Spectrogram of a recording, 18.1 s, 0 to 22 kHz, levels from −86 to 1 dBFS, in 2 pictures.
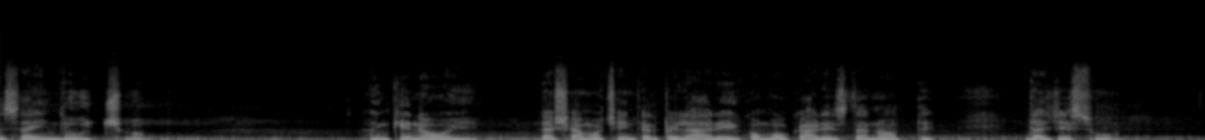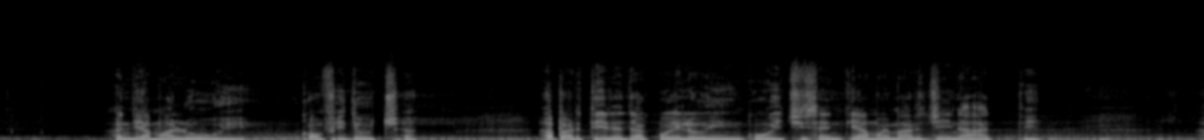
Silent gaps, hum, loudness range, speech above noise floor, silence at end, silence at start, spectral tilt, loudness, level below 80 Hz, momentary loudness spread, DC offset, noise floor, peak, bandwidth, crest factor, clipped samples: none; none; 4 LU; 26 dB; 0 s; 0 s; -5.5 dB/octave; -40 LUFS; -76 dBFS; 17 LU; under 0.1%; -65 dBFS; -26 dBFS; 12.5 kHz; 14 dB; under 0.1%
